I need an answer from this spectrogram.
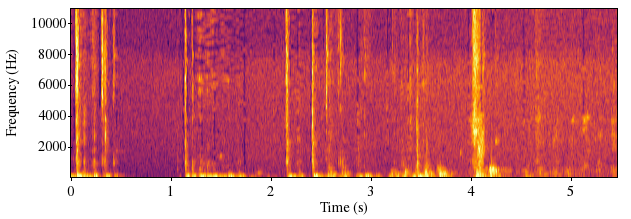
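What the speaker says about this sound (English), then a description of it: "I'll just type in American Indian Movement." A search gets typed into YouTube on a computer keyboard, a quiet run of close, irregular key clicks in short bursts with a brief pause near the start.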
